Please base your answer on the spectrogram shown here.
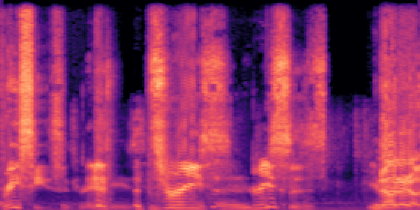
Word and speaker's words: Reese's: to be rude but it's spelled like wreath anyways Reese's Reese's it's REE es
